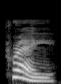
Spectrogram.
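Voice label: "pray", British English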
